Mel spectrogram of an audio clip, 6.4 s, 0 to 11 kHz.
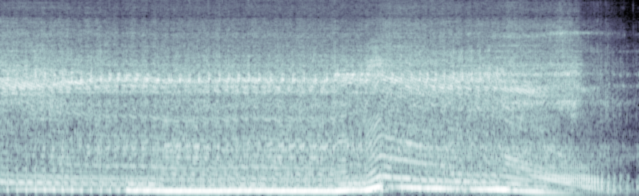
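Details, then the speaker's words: Stihl MS 261 chainsaw with erratic running from a severe crankcase air (vacuum) leak: buzzy uneven idle, surging and sagging before dying; crankshaft can be wiggled, bearing cage loose on the bearings. "an air leak vacuum leak on this crankcase listen to it again"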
